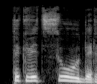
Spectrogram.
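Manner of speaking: high, nervous start; trembling gardener. A narrator's reading. Sam starts answering the wizard, high and trembling. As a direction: begin your excuse in a high, frightened voice. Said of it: "всё ещё дрожащим голосом".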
